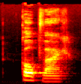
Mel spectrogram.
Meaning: merchandise
- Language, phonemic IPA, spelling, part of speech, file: Dutch, /ˈkopwar/, koopwaar, noun, Nl-koopwaar.ogg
